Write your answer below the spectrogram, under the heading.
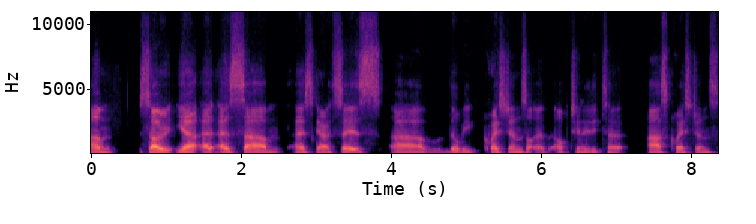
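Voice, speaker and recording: At a very slow pace, a man with an Australian accent speaks in a medium pitch. His intonation stays monotone and flat. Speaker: sailing coach. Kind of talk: online talk. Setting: video call. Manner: hesitant, many fillers.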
